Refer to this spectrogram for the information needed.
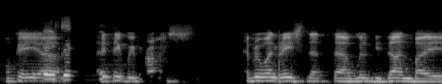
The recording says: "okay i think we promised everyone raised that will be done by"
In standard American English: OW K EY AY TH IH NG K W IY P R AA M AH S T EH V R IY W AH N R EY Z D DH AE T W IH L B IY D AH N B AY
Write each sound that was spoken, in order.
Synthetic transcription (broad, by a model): OW K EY AY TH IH NG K W IY P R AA M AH S EH V R IY W AH N R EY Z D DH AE T W IH L B IY D AH N B AY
